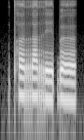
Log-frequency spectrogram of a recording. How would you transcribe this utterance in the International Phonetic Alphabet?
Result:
pʰ ɐ r a r e ɓ œ

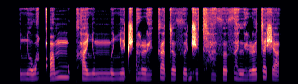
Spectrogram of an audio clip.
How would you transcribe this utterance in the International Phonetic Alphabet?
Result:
ʎ o w a̤ qʼ ɵ mː u kʰ a ʎ ʉ mː ʉ ʎ ɨ t͡ʃʼ a̤ ɭ e̤ k a t ɵ θ ʉ d͡ʒ e̤ t͡sʰ a̤ θ ɵ θ a̤ lʲ e̤ ɭ ɨ t ɐ ʃ a

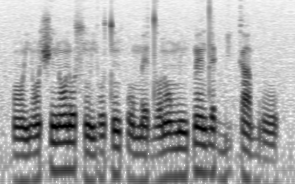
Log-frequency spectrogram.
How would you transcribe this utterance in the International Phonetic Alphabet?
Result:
ɔ̃˨ j ɔ̃˨˦ ʃ ĩ˦ ɾ ɔ̃˦ ɾ o˦˨ s ũ˨ j o˧ t ũ˧ k͡p o˨ m ɛ˨ d ɔ˨˦ ɾ ɔ̃˦ m ĩ˧ k͡p ɛ̃˦ d ɛ˦˨ ɡ͡b i˨˦ k a˧ b o˨

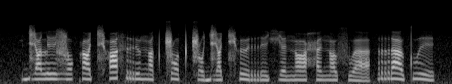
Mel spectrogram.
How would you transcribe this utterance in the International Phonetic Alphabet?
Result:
d͡ʑ ɑ l e ɮ ɔ k ɑ t͡ɕʰ ɑ s r ø ŋ ɑ t ʈ͡ʂ ɔ t ʈ͡ʂ ɔ d͡ʑ ɑ t͡ɕʰ ø r e ç ɛ ŋ ɑ ħ ɛ ŋ ɑ sʷ a | r a tʷ e

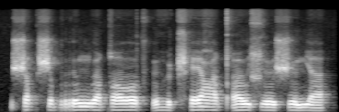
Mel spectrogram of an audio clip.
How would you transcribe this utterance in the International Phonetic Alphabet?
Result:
ʃ ɵ q ʃ ɔ b r ʊ ŋ ʊː q ɔː t͡sʼ ɵ ɦ ʊ ʈ͡ʂʰ ɛ ʕ ɛ qʼ ʊː ɕ ɵː ʃ ɵ mʲ a

